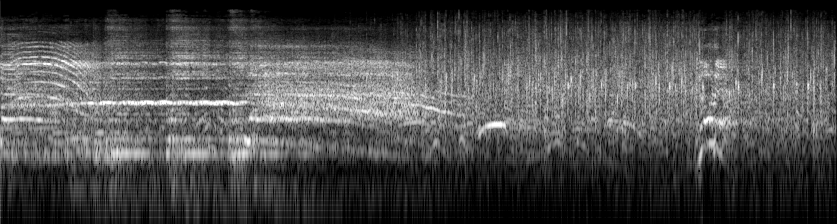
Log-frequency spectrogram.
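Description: Music plays loudly over outdoor loudspeakers.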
